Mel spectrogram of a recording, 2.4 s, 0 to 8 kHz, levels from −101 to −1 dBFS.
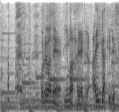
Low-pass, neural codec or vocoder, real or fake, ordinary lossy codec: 7.2 kHz; none; real; Opus, 64 kbps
